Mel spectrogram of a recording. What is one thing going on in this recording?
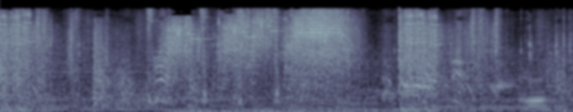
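Punches and heavy blows land hard in a fast brawl.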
